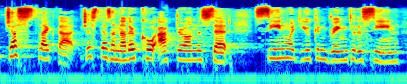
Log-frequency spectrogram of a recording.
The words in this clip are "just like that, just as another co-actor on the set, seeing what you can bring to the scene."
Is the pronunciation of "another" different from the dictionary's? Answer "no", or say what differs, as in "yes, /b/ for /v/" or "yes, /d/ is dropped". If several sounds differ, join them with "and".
no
